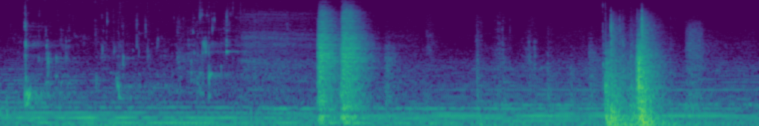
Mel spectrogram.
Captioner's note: whiskey glugging; closer door thuds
